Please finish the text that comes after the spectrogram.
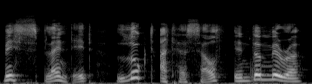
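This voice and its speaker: A woman's voice: deep voice, very animated, unhurried, a little mellow. A woman reading a children's storybook aloud, expressively and as if speaking straight to young listeners.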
